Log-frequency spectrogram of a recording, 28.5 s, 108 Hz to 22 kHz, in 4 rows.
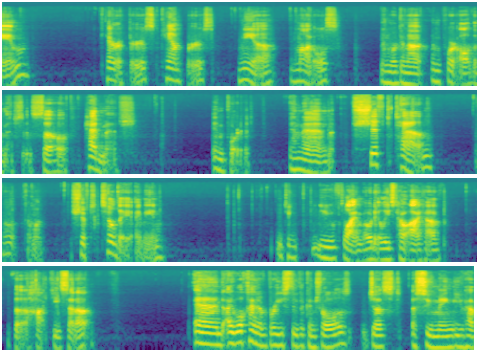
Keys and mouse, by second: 13.0 shift+Tab, 13.4 a, 14.6 click, 15.7 shift+`.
